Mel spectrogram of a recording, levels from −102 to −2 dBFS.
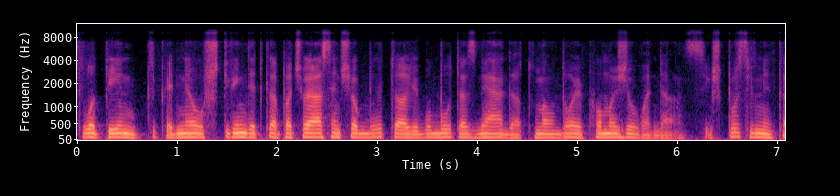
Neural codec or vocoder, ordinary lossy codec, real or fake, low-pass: codec, 16 kHz, 1 kbps, FunCodec, trained on LibriTTS, 50 frames a second; Opus, 16 kbps; fake; 7.2 kHz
